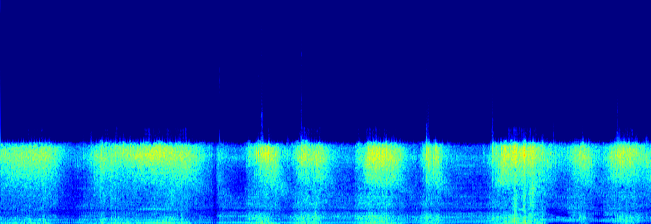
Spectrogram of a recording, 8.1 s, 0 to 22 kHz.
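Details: Honda GX35 brush cutter after a valve tappet clearance adjustment and clutch replacement that fixed a metallic ticking. The small four-stroke now runs with a steady buzz that swells with throttle and no top-end tapping. Normal running.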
